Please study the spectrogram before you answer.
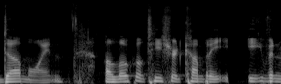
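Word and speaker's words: Des Moines: Iowa podcast but being born and raised in De Mo I must say it was like fingernails on the Blackboard every time I heard de Mo it is pronounced d Mo a local T-Shirt Company even makes fun of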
